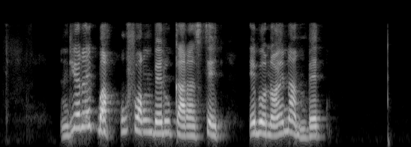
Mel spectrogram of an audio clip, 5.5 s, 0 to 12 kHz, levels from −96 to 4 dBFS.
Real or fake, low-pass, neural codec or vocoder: fake; 7.2 kHz; codec, 16 kHz, 6 kbps, DAC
